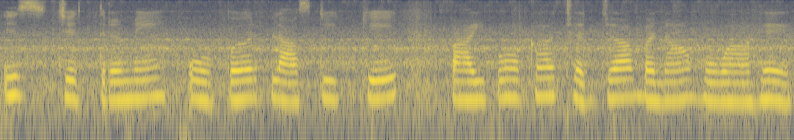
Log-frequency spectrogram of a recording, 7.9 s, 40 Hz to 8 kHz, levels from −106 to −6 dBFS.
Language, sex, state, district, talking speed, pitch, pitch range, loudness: Hindi, female, Madhya Pradesh, Dhar, 90 wpm, 185 Hz, 180-200 Hz, -17 LUFS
